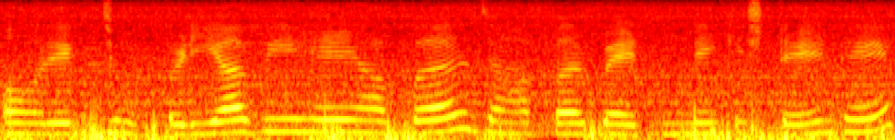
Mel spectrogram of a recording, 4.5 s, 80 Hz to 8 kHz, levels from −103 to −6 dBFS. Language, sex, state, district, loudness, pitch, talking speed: Hindi, female, Bihar, Sitamarhi, -29 LUFS, 225 Hz, 175 wpm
